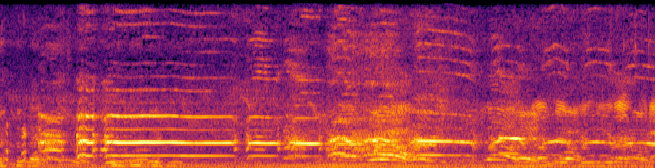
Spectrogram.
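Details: Kokok balenggek roosters at a crowing training session in Solok: several overlapping long, stepped crows with sustained tonal notes and wavering phrases, one bird after another, among clucking and a crowd's chatter.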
